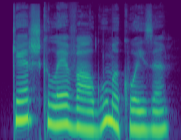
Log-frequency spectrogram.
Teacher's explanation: And again, joining those two words, leve and alguma.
